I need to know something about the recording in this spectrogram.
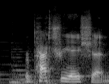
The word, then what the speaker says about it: repatriation: How do you say it again? Repatriation. Because it's Patriot. Patriot. Yeah, there it is.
